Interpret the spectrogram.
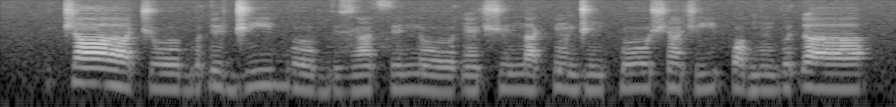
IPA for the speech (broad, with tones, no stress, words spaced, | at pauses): t͡ʃaː˦˨t͡ʃoː˨ɡʷə˧ ɗɨ˨d͡ʒiː˦boː˨ bɨ˨ɣã˦˨ sɨ˧noː˨ ɗɛ̃˨ʃɨ˨ na˨˦k͡pũ˧d͡ʒĩ˨k͡poː˦ ʃã˦˨ʃiː˦ pɔ˨˦ɡũ˧ ɡʷɨ˦ɗaː˦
